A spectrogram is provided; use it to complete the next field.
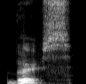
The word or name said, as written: bourse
